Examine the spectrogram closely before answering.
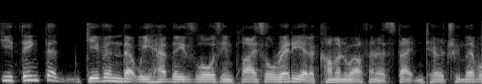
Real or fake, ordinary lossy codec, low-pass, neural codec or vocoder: real; AAC, 32 kbps; 7.2 kHz; none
